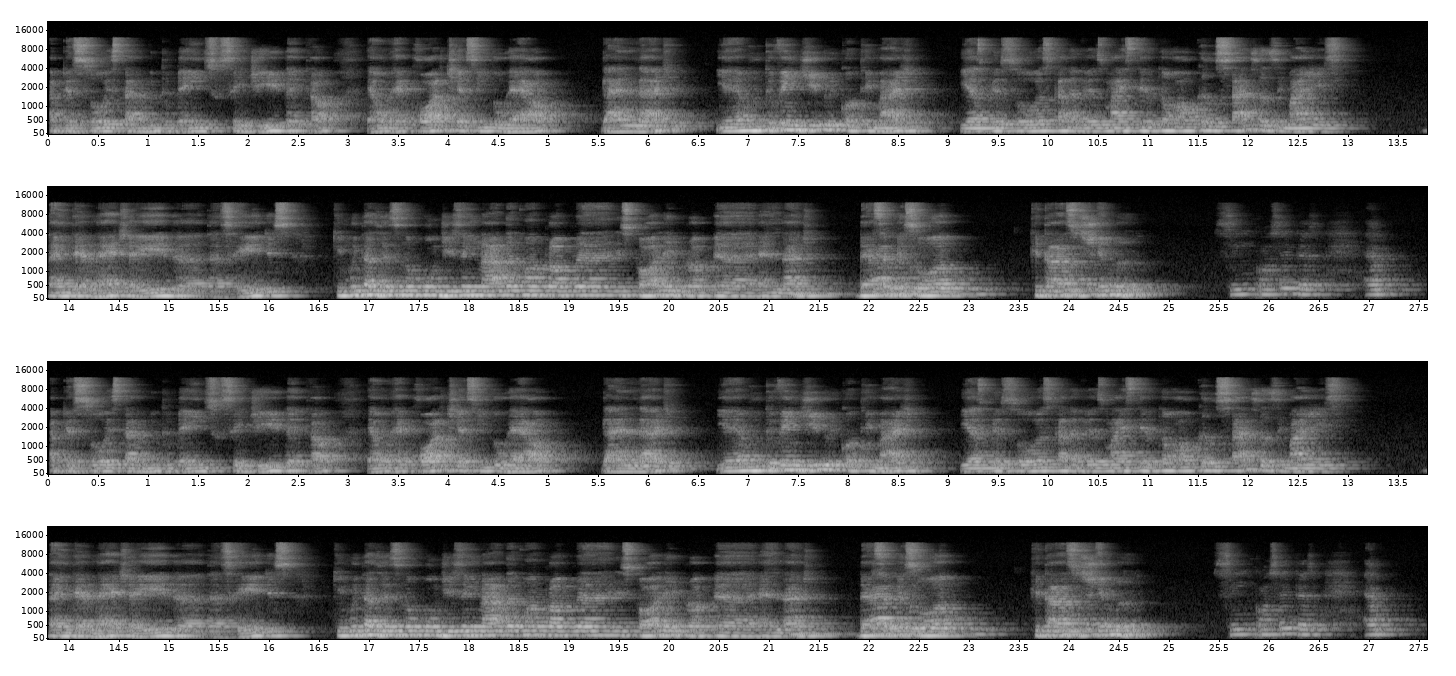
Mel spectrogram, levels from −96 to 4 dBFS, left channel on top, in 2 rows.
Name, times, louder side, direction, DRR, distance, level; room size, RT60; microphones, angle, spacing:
voice 1, 0.0-5.0 5.5-6.3 6.7-8.7 9.1-12.9 13.7-16.4 16.6-21.5 21.9-22.9 23.6-24.8, left 1 dB, 30° left, -5 dB, 0.7 m, -27 dB
voice 2, 21.2-21.6 22.0-23.3 23.8-24.7 25.4-27.1, right 1 dB, 60° right, 0 dB, 0.5 m, -35 dB
2.4 x 2.3 x 2.5 m, 0.93 s
head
